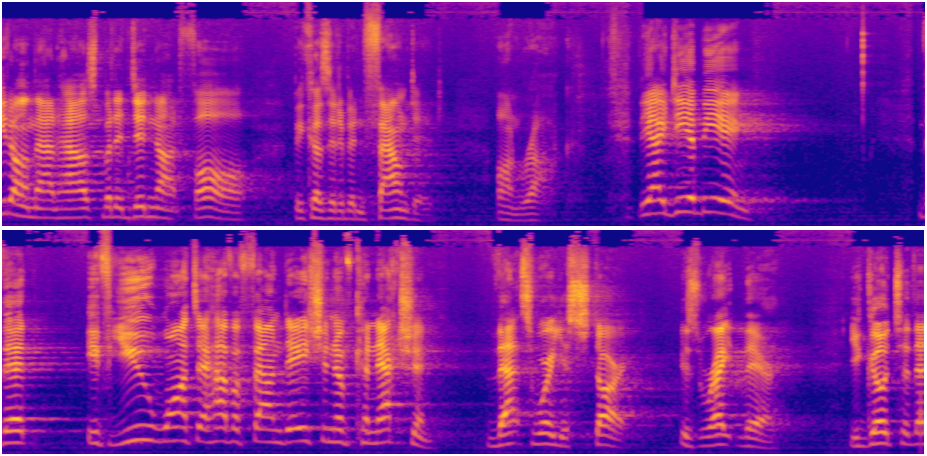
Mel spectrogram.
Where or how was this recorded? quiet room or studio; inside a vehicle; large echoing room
large echoing room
